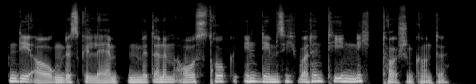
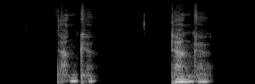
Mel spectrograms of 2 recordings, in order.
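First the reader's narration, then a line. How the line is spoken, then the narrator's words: Girl murmuring. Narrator (German): murmelte das Mädchen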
